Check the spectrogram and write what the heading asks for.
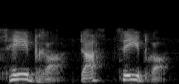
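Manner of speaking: "Zebra" as TSAY-brah, throat R; German pronunciation. Shown as a demonstration. Teacher summing up the word, German TSAY-brah for "Zebra". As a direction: say "das Zebra" the German way, ts at the start. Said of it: "practice with this r sound".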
